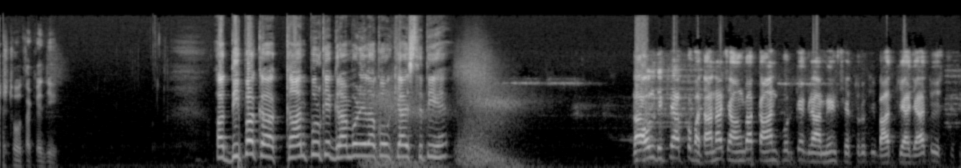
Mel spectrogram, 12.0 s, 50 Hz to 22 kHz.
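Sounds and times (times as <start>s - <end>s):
falling whoosh: 4.6s - 6.9s.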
